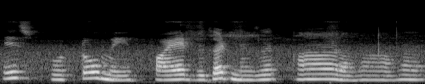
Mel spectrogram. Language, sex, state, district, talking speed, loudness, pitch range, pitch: Hindi, female, Madhya Pradesh, Umaria, 125 wpm, -16 LUFS, 210-240 Hz, 225 Hz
